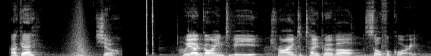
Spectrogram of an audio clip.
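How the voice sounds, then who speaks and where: Over background music, the speaker talks at a very slow pace in a relaxed tone, with monotone, flat intonation, long and frequent pauses, and big swings in loudness. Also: man. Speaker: video game player. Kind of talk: gameplay voice-over commentary. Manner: casual, relaxed.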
